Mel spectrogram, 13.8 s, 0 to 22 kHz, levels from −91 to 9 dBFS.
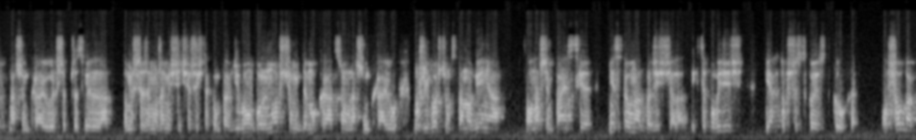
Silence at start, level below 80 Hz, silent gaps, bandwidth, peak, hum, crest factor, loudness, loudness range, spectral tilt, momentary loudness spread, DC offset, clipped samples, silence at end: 0 s; -66 dBFS; none; 16.5 kHz; -2 dBFS; none; 16 dB; -17 LUFS; 1 LU; 1 dB/octave; 6 LU; under 0.1%; under 0.1%; 0 s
